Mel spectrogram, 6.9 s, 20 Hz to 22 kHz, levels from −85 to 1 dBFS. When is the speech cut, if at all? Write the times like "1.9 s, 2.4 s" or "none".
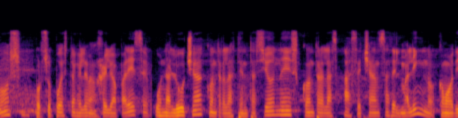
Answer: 2.2 s, 4.5 s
